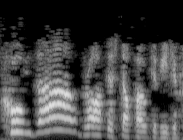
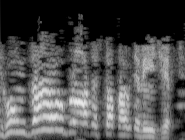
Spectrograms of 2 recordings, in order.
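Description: First: The stress is on "thou". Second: The stress is not on "thou".

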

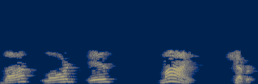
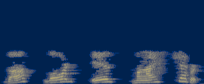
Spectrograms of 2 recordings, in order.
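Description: First: The stress is on the word my. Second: Each word gets equal weight, no special stress.

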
